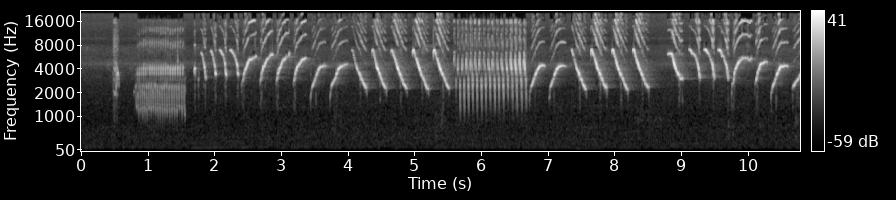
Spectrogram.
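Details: Beginner canary, a young bird at singing practice, delivers repeated falling whistled notes in quick series, broken by a buzzy trill near the start and a fast rattling roll midway, then more steady downward slurs.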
